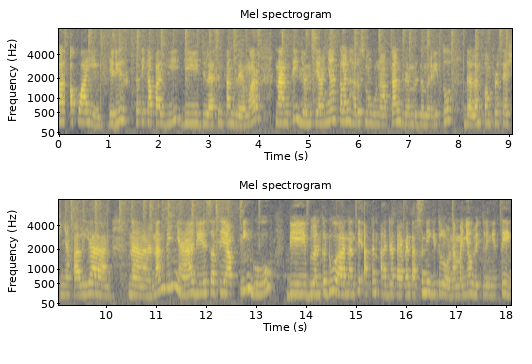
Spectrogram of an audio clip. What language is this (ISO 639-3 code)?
ind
